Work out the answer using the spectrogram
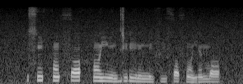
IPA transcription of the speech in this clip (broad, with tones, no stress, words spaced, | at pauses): sĩ˦hɔ̃˦fɔ˦ hɔ̃˦jĩ˧di˦ ɾi˧ɾĩ˧ ni˨fi˧fɔ˧fɔ̃˨ jɛ̃˨˦mɔ˧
